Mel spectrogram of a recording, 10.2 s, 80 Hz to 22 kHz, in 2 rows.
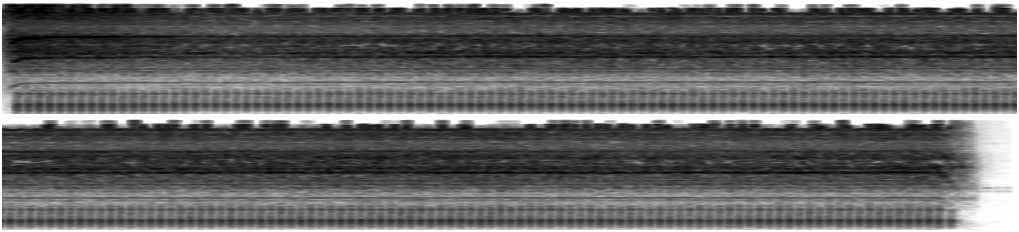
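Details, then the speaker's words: Traxxas T-Maxx 2.5 RC nitro truck being revived, electric starter bench-tested after hookup, first spinning the wrong rotation: smooth, even high-pitched electric whir for ten seconds, then a clean cutoff; starter running normally. "So now that just obviously is the wrong rotation. That sounds pretty good to me."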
